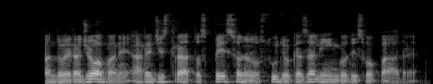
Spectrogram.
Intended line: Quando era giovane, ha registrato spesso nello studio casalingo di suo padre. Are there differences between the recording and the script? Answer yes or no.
no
